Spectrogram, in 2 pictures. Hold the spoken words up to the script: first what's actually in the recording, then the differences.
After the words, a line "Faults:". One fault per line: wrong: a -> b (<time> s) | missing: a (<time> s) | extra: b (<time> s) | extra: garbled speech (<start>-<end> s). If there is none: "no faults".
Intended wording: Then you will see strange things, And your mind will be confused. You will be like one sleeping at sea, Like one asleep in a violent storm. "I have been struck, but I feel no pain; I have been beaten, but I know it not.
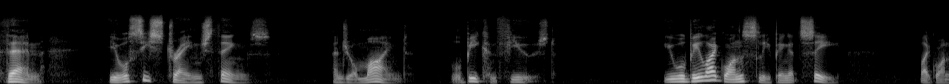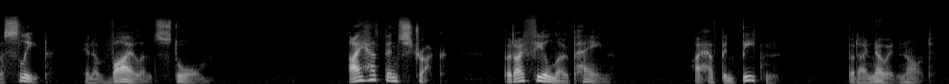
Then you will see strange things, And your mind will be confused. You will be like one sleeping at sea, Like one asleep in a violent storm. "I have been struck, but I feel no pain; I have been beaten, but I know it not.
Faults:
no faults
